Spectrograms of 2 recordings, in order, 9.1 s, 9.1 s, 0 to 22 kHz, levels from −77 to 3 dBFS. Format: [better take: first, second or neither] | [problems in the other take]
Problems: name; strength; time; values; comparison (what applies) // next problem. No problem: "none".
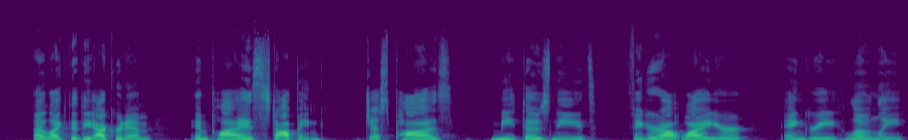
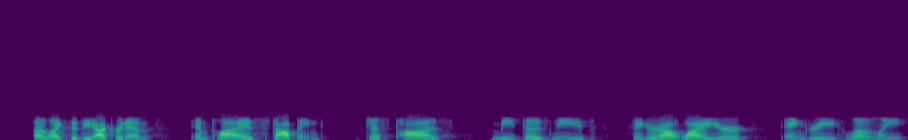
first | phone-call audio; nothing above 3 kHz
